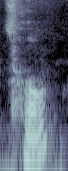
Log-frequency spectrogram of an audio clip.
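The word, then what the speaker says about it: 从: Ren berubah jadi cong, bacanya berubah, artinya menjadi mengikuti atau follow.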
